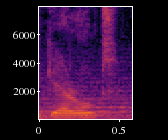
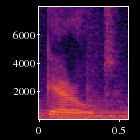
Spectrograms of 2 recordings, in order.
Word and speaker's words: Geralt: route I understand farewell geralt and good luck on the path appro that's a soft G oh tough times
